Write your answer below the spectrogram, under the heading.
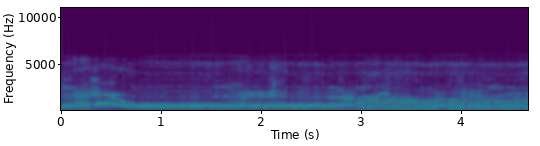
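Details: A pair of howler monkeys singing at a butterfly farm just outside Iquitos, Peru, on the Amazon River in June; loud, continuous roaring and howling with layered droning tones that hold steady throughout, calls that carry over a mile between groups.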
